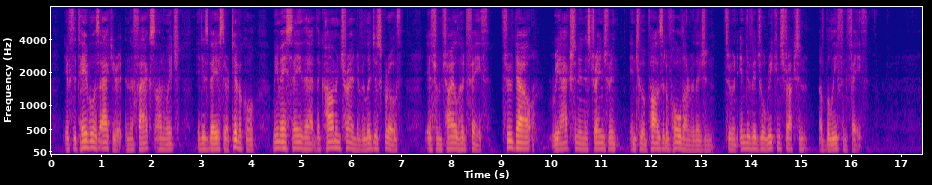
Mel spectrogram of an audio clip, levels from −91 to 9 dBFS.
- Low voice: Yes, low, 115 Hz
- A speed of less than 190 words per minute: Yes, average, 165 wpm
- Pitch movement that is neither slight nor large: No, narrow, 2.3 semitones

